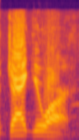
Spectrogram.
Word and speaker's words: Jaguar: As I lived in the UK for 3 years, and so the correct pronunciation is a Jaguar.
